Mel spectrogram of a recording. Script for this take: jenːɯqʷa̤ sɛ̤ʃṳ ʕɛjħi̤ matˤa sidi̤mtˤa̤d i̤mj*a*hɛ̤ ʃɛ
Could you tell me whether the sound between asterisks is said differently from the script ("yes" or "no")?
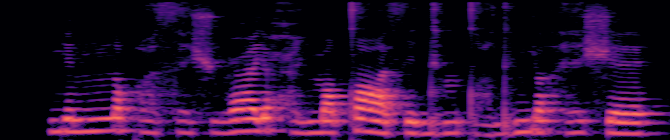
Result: yes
